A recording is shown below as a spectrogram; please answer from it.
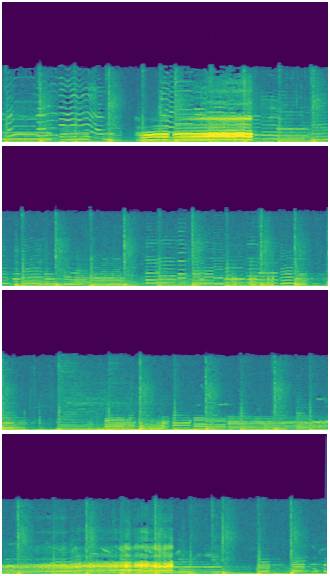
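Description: Farm chickens cluck and a rooster crows, a busy run of bird calls mixed into a steady, rhythmic backdrop that carries on for the whole stretch.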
